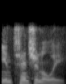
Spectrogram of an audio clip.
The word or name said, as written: intensionally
